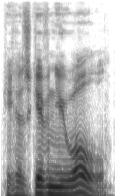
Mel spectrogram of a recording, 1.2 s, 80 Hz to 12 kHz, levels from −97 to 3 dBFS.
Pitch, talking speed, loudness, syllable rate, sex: 105 Hz, 260 wpm, -16 LUFS, 5.9 syllables/s, male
